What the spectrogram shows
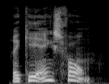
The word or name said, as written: regeringsform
